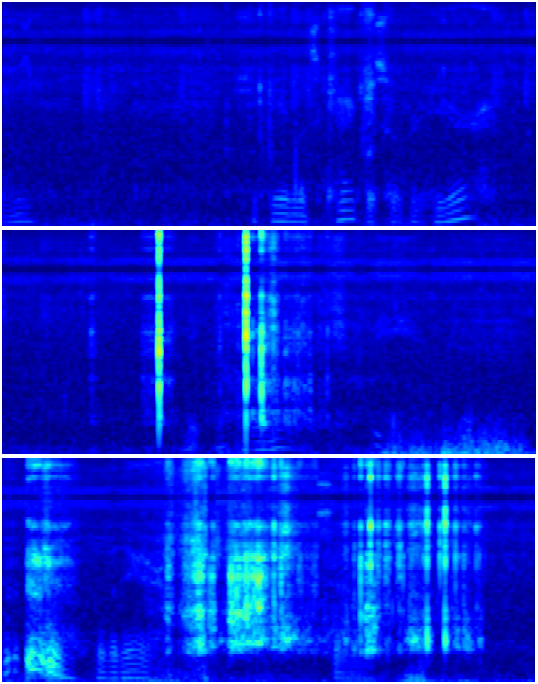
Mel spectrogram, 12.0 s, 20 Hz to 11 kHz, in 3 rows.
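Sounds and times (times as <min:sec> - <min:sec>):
microphone handling rustle: 0:03.6 - 0:12.0.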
